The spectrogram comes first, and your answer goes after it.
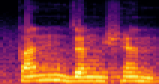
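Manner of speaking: कंजंक्शन as "kan-jung-shan"; correct pronunciation. Shown as a demonstration. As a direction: model the nasal in the middle of कंजंक्शन. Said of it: "क्या पढ़ेंगे इसे?". (कंजंक्शन, बीच में न के साथ)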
